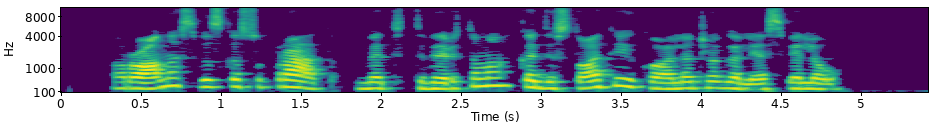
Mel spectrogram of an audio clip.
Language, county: Lithuanian, Šiauliai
